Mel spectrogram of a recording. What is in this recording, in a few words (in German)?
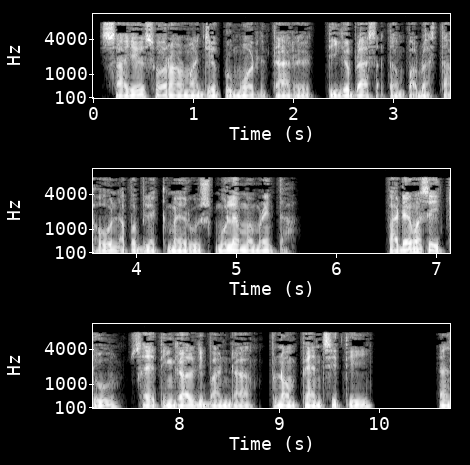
Sprecher Malaiisch; Nachvertonung Film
